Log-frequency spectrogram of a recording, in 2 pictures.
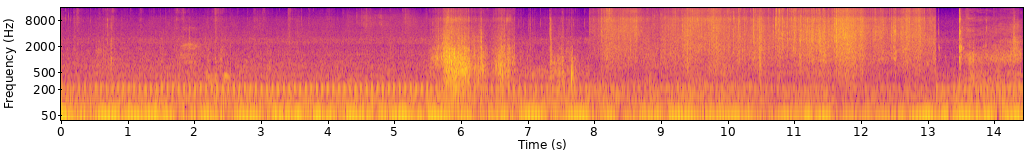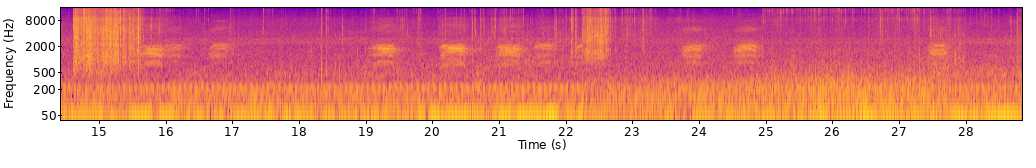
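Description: Dry coconut palm fronds rustling and crackling in loud bursts as they are handled and set alight. Crows caw repeatedly in the second half.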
